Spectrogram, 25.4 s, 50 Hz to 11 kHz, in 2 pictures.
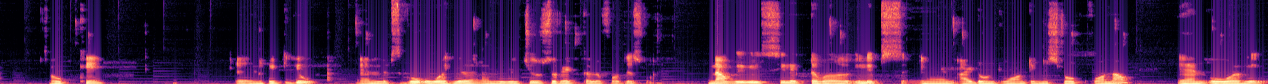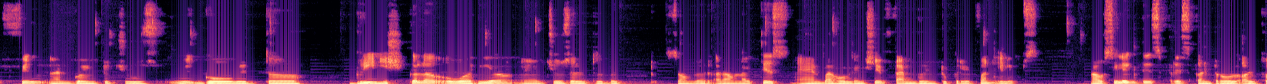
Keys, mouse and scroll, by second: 0.7 click, 2.3 u, 3.5 click, 8.2-23.3 drag, 24.9 ctrl+alt+Home.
